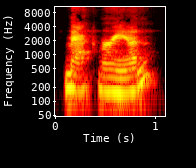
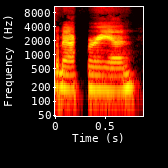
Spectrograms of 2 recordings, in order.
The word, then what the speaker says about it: McMoRan: and i'm with freeport mac moran oh i said it wrong and have the name of our company um it just looks a little different than it sounds but it is mcmaran the mac mo and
